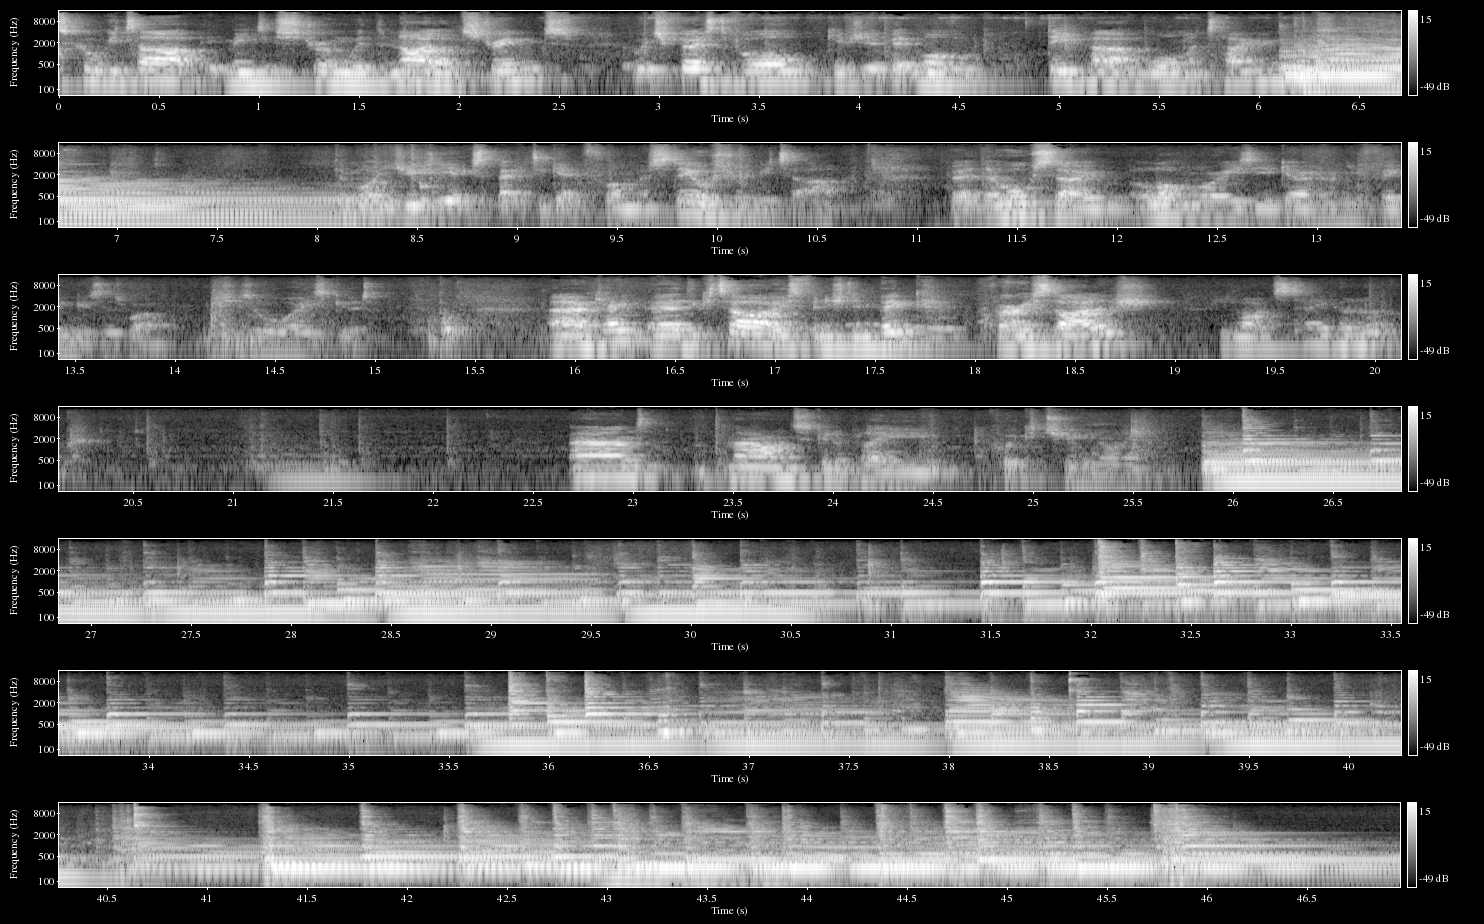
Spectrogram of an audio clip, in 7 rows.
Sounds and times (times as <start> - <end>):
Speech: 0.0 - 6.2, 8.1 - 15.1, 15.9 - 20.4, 22.7 - 25.7
Acoustic guitar: 0.0 - 9.0, 21.0 - 21.9, 25.4 - 46.9.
